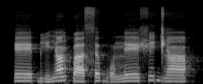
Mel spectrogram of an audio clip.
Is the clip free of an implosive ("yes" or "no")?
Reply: no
